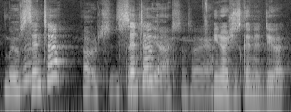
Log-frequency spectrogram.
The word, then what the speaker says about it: Cinta: You just know he's at at at the hands of how do you pronounce her name? Cinta.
